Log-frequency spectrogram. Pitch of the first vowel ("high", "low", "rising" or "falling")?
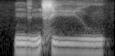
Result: rising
